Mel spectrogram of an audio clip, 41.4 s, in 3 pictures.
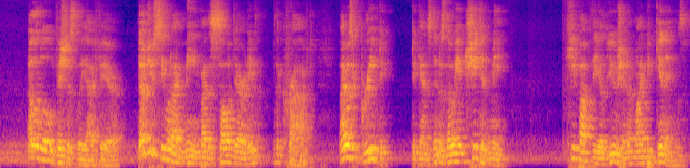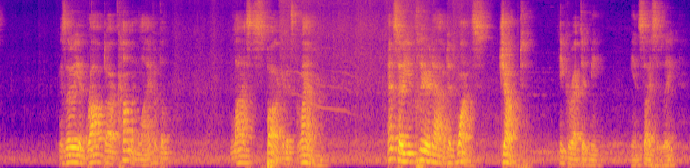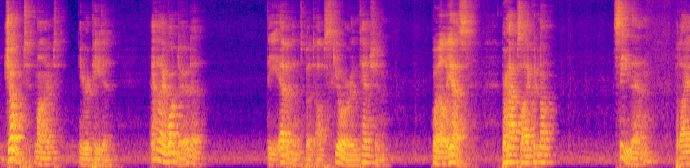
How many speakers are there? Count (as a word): one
